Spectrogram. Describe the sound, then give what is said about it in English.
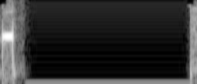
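A short electronic roger beep from a mobile two-way radio sounds as a single brief, steady tone at the start, followed by silence and then a short burst of sound at the end. “you got a Roger beep turned on that mobile. Keep it up there. I was wondering. I kept hearing this beep”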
